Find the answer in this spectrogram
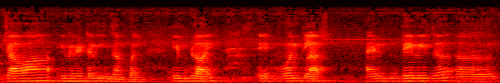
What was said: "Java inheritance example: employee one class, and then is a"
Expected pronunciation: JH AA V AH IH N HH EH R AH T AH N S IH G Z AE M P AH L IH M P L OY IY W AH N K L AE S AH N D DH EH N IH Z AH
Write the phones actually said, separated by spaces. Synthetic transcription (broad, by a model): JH AA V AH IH N R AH T AH N IH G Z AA M P AH L IH M P L OY IY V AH N K L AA S AH N D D EH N IH Z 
